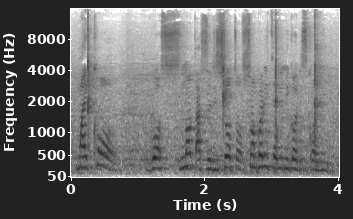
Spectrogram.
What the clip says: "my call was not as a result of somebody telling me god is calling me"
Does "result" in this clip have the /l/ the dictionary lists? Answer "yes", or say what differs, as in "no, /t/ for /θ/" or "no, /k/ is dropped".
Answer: no, /l/ is dropped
